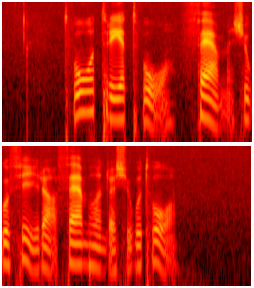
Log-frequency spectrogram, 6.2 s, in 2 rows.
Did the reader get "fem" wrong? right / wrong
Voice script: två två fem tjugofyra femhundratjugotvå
right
